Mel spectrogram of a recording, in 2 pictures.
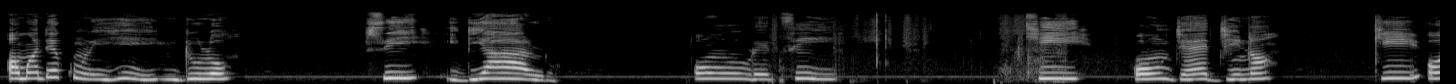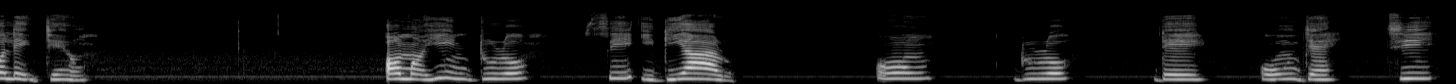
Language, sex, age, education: Yoruba, female, 15-29, primary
